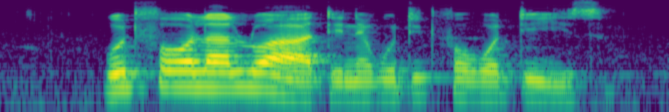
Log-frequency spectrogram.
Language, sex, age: Swati, male, 20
